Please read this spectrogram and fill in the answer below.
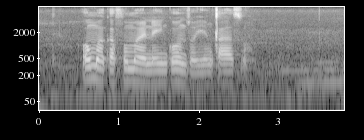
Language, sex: Xhosa, male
